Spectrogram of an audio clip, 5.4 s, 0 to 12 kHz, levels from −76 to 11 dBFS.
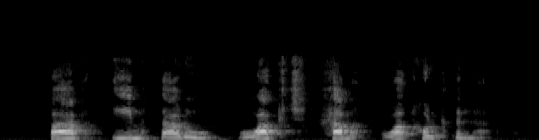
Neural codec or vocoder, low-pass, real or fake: none; 7.2 kHz; real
